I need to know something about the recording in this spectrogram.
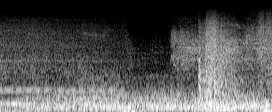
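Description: A rolling ball whirs along a metal tube.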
